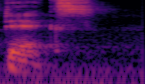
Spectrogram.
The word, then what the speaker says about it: DHX: Their studio got sold off to a company called DHX Dix. Pronounced Dix. DHX.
